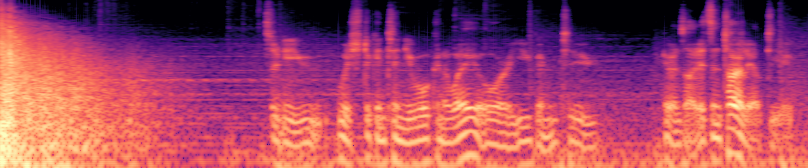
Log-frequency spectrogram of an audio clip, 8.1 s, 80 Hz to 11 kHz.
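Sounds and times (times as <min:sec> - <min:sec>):
gunshot inside a building with rumbling echo: 0:00.0 - 0:01.9
speech: 0:02.7 - 0:08.0.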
